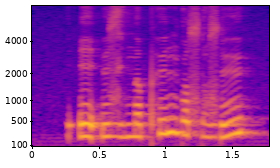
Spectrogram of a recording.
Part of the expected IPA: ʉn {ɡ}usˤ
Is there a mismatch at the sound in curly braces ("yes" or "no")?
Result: no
